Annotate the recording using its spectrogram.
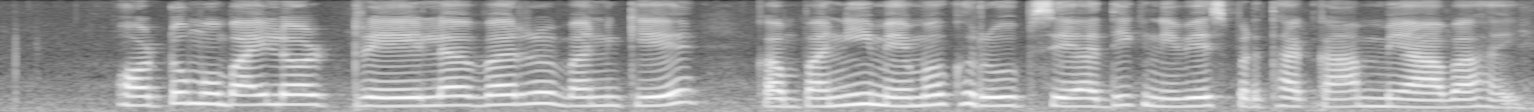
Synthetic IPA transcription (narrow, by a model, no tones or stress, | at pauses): ɔːʈomoːbaːɪlɔːɾʈɾeːləʋəɾʋənke | kɐ̃mpənimẽmʊkʰɾuːpseɐd̪ʱɪknɪʋeːspɾət̪ʰakaːmːẽaːʋaɦɛː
